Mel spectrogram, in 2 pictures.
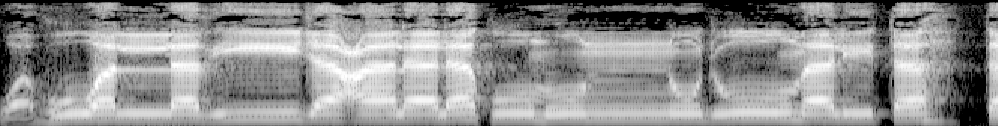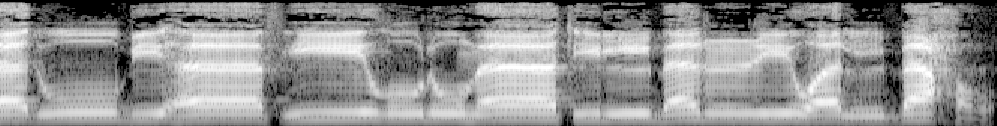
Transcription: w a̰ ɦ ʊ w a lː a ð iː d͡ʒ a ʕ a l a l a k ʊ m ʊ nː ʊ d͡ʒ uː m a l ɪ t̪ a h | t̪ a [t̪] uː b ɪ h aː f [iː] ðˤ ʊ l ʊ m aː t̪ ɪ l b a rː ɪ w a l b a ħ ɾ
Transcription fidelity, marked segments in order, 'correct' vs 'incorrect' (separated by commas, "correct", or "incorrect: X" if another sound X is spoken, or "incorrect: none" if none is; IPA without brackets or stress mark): incorrect: d̪, correct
